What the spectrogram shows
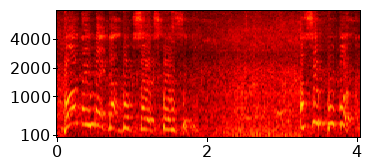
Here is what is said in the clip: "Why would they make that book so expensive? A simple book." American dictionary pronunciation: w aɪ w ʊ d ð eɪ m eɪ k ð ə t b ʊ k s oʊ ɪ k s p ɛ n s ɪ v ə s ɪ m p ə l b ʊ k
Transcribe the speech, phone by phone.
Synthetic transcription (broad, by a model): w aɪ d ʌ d ð eɪ m eɪ k ð ə t b ʊ k s oʊ ɪ k s p ɛ n s ɪ v ə s ɪ m p ə l b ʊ k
